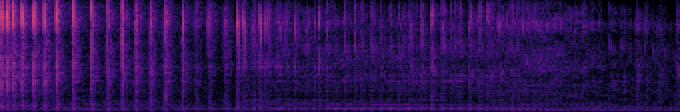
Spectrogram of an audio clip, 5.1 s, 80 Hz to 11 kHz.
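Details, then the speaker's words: Suzuki RM60 two-stroke dirt bike after carburetor cleaning and fuel supply fix, started off choke: quick even pops, then a steady buzzing rev that holds without stumbling or dying; running cleanly. "so yeah now i can start it and have it run and dry without choke so let's give her a shot"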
